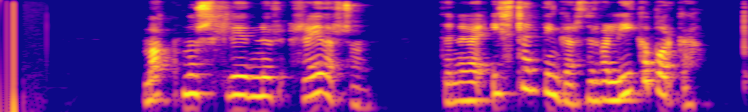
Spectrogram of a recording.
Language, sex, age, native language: Icelandic, female, 20-29, Icelandic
